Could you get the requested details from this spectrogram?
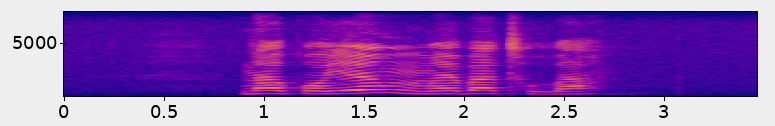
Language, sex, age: Northern Sotho, female, 22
